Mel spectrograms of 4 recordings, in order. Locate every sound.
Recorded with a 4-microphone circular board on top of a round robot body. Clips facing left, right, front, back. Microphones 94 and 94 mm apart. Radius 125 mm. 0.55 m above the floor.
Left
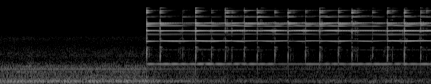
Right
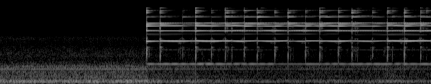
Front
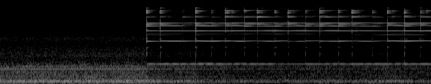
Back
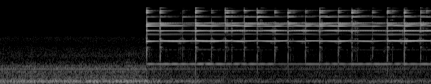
1.5 s a bell: 170° left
